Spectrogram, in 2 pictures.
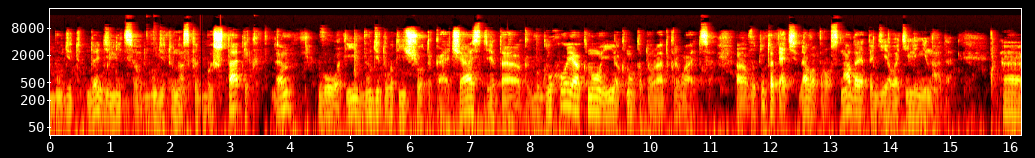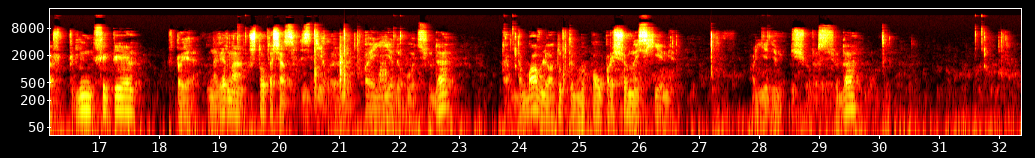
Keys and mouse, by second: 3.4 shift+middle click, 19.4 shift+middle click, 21.3 e, 27.3 e, 32.0 w.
